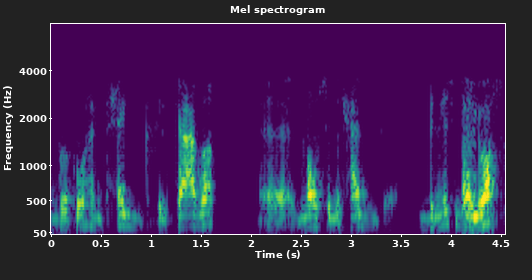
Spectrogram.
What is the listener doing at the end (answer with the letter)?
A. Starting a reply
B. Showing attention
B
